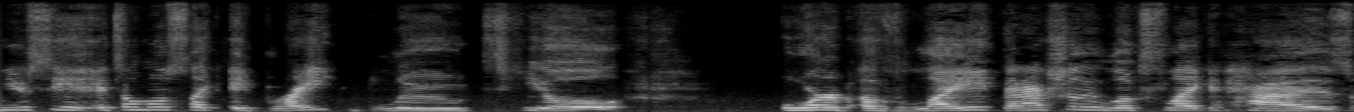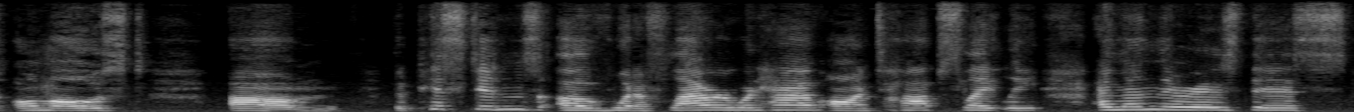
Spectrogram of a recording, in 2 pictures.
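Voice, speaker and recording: A woman's voice: medium pitch, pushed and bright, poor audio. A woman co-hosting a talk show, chatting playfully and laughing often. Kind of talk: casual talk show chat.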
